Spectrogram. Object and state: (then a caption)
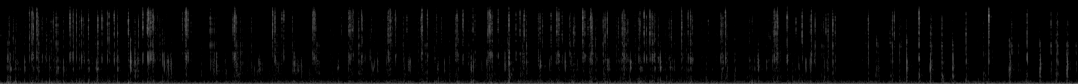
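Plastic graphing calculator keys being pressed. Fingertips press and click the plastic keys of a pink TI-84 style graphing calculator with a hollow hard plastic case, held upright. A quick, steady run of dry, bright clicks and tapping sounds over a faint low hum, each click ending almost instantly without ringing.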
